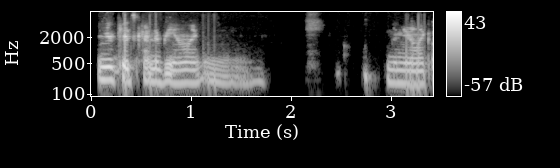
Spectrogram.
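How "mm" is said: put-on unenthusiastic kid.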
